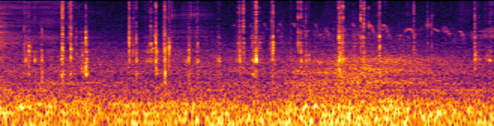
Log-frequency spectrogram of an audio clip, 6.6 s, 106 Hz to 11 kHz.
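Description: Light, irregular clicks and taps from a small plastic toy garbage cart being handled and set down by hand behind a 1:34 scale model garbage truck, over a steady low background noise.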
